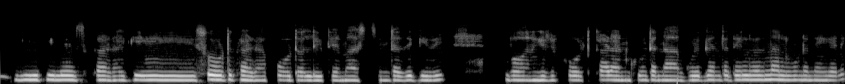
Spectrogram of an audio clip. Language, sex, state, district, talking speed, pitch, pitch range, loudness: Telugu, female, Telangana, Nalgonda, 115 wpm, 200 Hz, 195-210 Hz, -18 LUFS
